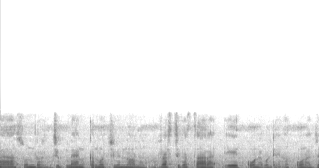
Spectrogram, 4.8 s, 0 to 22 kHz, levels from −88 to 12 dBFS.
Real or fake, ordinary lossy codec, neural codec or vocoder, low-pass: fake; none; codec, 16 kHz, 8 kbps, FunCodec, trained on LibriTTS, 25 frames a second; 7.2 kHz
